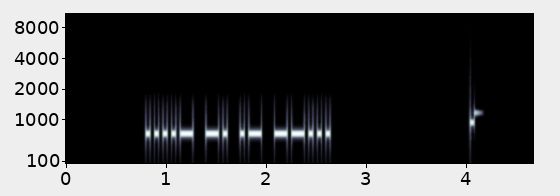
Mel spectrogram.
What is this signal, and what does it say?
Morse code, heard as a keyed tone, about 28 wpm, 700 Hz. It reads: 4NA7
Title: Common Cut Numbers - 4-Digit 28wpm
